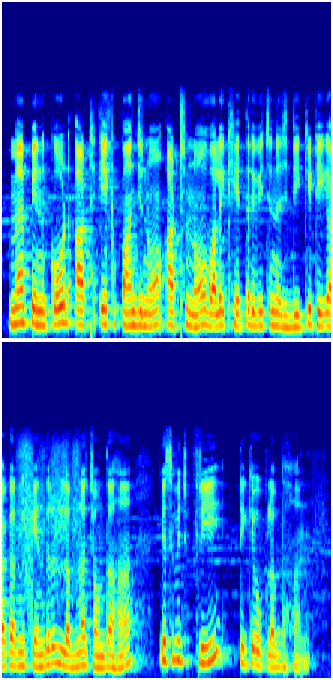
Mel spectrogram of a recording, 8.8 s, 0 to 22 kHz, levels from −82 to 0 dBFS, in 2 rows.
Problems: background sounds at intervals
